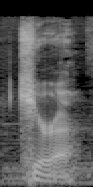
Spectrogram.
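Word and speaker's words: Qira: summer i've been working with a company called kira that's spelled q-i-r-a to basically help them develop a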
